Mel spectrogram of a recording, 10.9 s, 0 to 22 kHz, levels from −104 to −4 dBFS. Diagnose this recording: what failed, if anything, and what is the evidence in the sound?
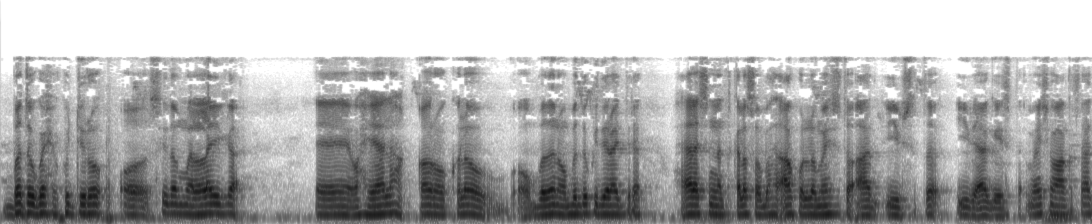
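Codec stage. Throughout, nothing sounds above 8.6 kHz and the damage is plainly audible. Likely MP3 compression, fitting about 40 kbps, cutting treble to save bits.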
